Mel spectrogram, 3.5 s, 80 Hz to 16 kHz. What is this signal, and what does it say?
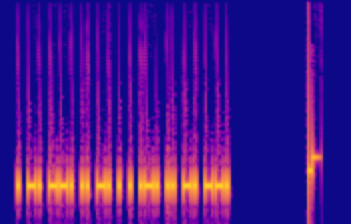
Morse code, heard as a keyed tone, about 46 wpm, 700 Hz. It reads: ENGINEERING
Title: Sentences from Top 1500 Words - New Word Drill - 45wpm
